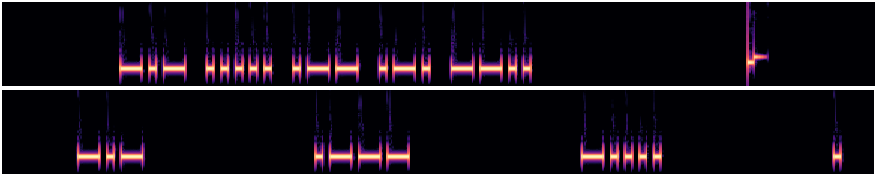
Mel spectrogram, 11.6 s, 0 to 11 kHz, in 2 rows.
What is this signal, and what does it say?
Morse code, heard as a keyed tone, about 25 wpm, spaced as for 12 wpm, 700 Hz. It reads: K5WRZ KJ6E
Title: USA Call Signs - 8x Character Spacing - 25wpm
